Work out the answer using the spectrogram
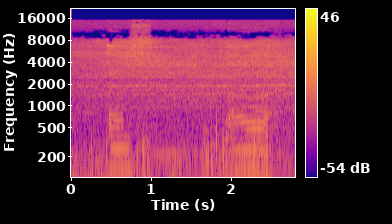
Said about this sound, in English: No ghosts. Although that poor gardener is still mowing the lawn. So, ghost or not, I feel sorry for him.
